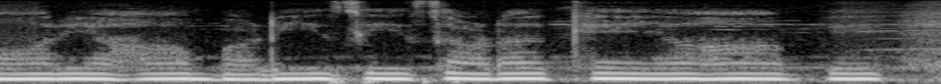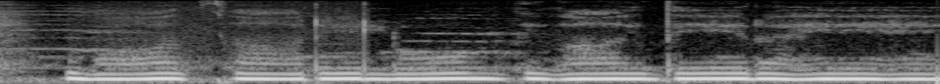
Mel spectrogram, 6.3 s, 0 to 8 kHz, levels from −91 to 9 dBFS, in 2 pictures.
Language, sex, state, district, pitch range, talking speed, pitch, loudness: Hindi, female, Maharashtra, Washim, 180-190 Hz, 145 wpm, 185 Hz, -10 LUFS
